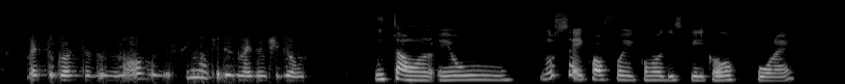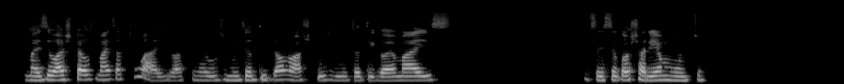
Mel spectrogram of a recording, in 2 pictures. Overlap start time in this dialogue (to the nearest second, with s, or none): none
